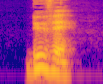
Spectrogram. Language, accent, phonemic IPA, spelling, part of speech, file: French, Canada, /by.vɛ/, buvaient, verb, LL-Q150 (fra)-buvaient.wav
- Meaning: third-person plural imperfect indicative of boire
